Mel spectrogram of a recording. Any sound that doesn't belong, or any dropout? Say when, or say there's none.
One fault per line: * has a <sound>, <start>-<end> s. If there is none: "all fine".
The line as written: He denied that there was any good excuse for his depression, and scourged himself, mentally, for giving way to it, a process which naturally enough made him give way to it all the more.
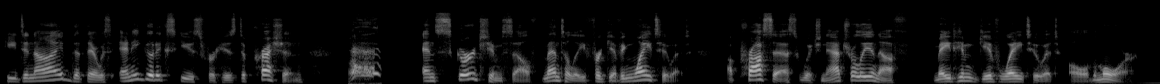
* has a bark, 3.5-3.8 s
